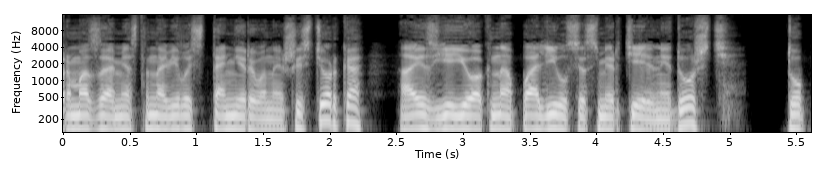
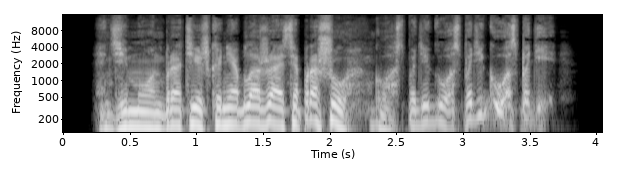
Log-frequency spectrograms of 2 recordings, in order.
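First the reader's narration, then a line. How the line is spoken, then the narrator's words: Whispering. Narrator (Russian): шептал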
